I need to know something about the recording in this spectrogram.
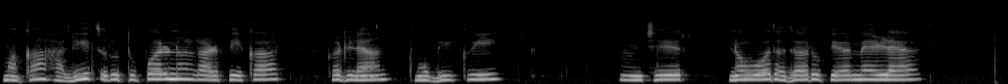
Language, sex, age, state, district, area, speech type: Goan Konkani, female, 60+, Goa, Ponda, rural, read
